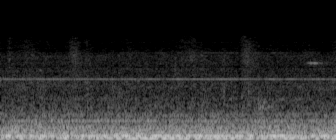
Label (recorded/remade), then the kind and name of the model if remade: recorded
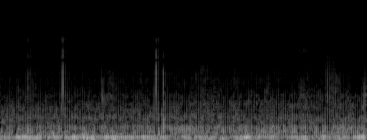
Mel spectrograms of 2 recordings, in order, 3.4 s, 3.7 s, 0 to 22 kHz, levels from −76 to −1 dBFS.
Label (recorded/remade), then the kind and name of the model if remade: remade, vocoder, BigVGAN v2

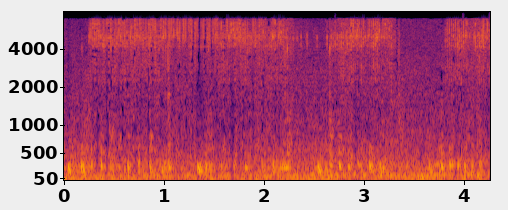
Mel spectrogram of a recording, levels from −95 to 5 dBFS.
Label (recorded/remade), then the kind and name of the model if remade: recorded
